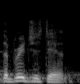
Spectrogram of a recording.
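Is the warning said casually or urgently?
casually. It is said in a calm, casual tone. The danger is mentioned without pressing the listener to act. The speaker calls it wrong. "Oh, I wouldn't do that"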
